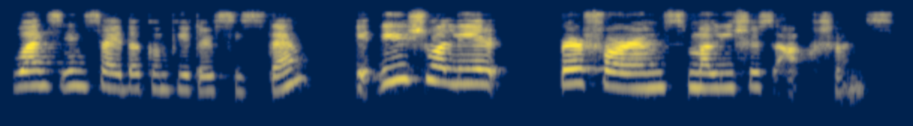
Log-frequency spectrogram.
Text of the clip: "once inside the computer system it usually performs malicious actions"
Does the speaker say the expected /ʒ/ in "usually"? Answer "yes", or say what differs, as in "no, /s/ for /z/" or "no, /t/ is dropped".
no, /ʃ/ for /ʒ/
